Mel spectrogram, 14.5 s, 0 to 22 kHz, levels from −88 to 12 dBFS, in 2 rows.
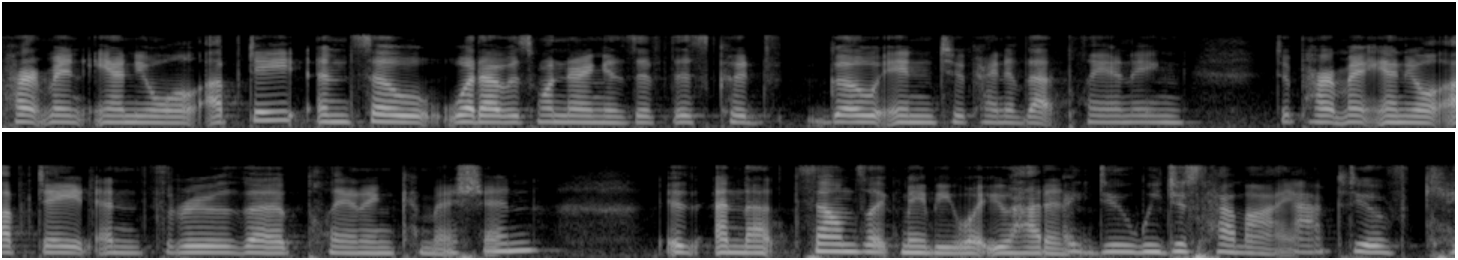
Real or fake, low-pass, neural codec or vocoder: fake; 7.2 kHz; codec, 16 kHz, 4 kbps, FunCodec, trained on Chinese and English, 50 frames a second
